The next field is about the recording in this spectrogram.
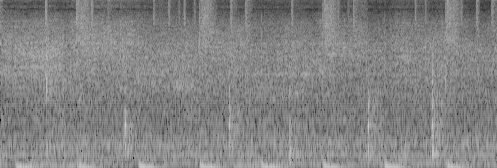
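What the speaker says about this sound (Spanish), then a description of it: "Le damos la vuelta a la sartén, le incorporamos el tomate frito" Meat filling for an empanada fries in a pan with fried tomato, a continuous loud sizzle broken by regular scraping, stirring strokes roughly every half second.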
